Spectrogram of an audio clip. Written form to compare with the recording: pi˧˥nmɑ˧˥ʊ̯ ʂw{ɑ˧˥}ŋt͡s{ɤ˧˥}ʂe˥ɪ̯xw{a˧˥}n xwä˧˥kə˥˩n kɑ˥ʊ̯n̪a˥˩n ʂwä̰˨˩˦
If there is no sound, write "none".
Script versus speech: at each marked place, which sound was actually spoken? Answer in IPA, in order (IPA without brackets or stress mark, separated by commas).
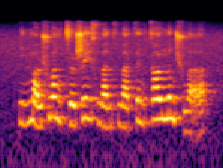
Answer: ɑ˥˩, ɤ˧˥, a˧˥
